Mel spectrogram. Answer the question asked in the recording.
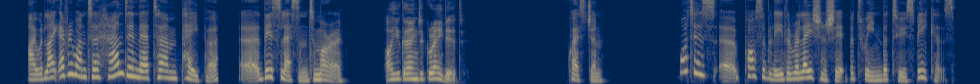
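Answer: Teacher and student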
